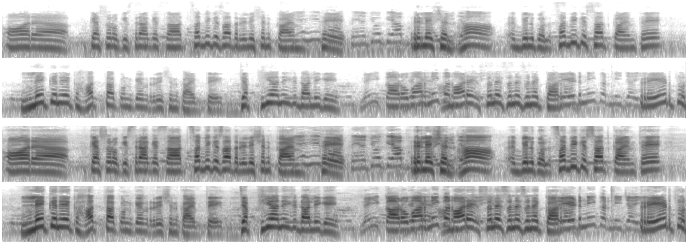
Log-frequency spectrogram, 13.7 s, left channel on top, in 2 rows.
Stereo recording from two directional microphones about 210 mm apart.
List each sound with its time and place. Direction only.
0.0 s speech: 10° right (ahead or behind)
